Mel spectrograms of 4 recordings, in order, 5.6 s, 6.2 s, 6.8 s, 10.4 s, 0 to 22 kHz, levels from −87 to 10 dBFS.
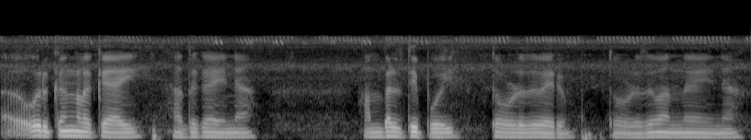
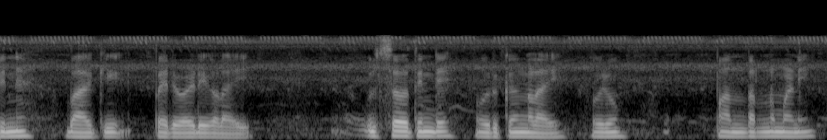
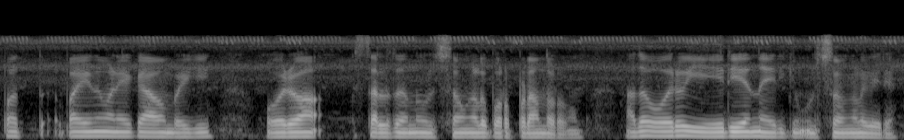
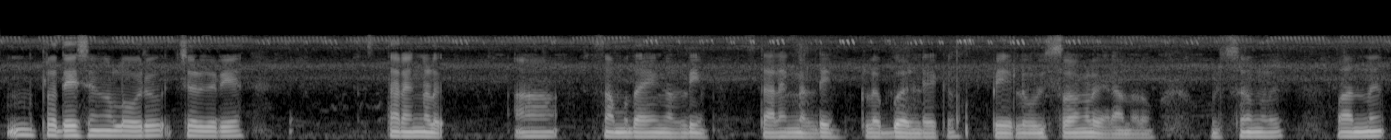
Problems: constant background noise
